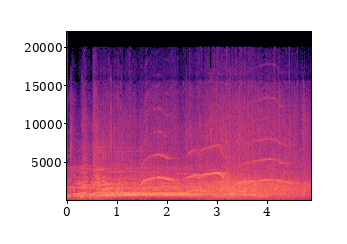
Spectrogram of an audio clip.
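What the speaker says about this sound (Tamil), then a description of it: "உண்மையிலேயே இவங்க எல்லாரும் ரொம்ப நல்லாவே கைத்தட்டுறாங்கன்னு" Sustained studio audience applause on a Tamil-dubbed Aap Ki Adalat courtroom-style talk show, dense and steady with scattered whoops and cheers rising through it, loud and close for the full duration before easing slightly at the end.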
